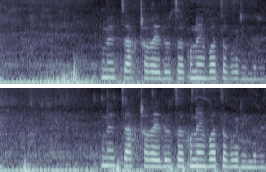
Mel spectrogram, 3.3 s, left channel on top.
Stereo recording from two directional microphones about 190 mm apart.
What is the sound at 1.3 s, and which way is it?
A woman's voice, 10° right (ahead or behind).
